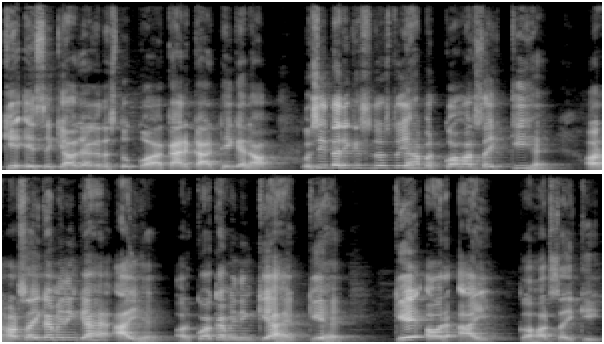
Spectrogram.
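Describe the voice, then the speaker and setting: A man with a North Indian Hindi accent gives a patient classroom lesson, drawing out each syllable slowly to model pronunciation. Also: high-pitched, roomy sound. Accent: Hindi-speaking North Indian. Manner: patient and repetitive, often asking "ठीक है ना". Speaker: teacher.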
